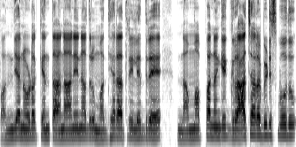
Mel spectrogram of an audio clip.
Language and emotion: Kannada, fearful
